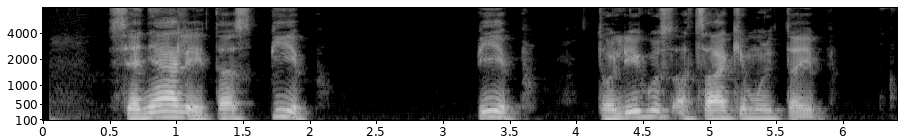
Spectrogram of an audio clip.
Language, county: Lithuanian, Kaunas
